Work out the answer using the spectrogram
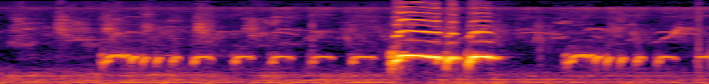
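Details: Zebra dove of local stock, in song, to coax lazy birds into calling: a chain of separate soft coos, a loud ringing rolled phrase near the middle, then another quick run of notes.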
